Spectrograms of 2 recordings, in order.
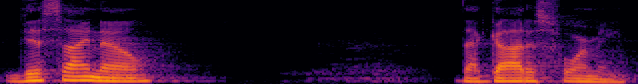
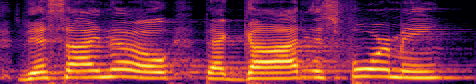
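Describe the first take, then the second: First: Low, soft, unhurried calm. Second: High, loud, slow proclamation; full-force preaching shout. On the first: Shown as a demonstration. Preacher leading congregation to repeat after him, calm. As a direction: say it softly and evenly. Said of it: "in a really calm voice". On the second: Real, not acted. Preacher proclaiming the phrase to congregation, shouting. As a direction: drive each word out at full volume.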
